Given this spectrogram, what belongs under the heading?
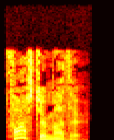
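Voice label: "foster-mother", English, British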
